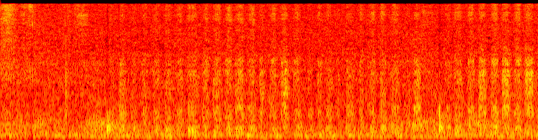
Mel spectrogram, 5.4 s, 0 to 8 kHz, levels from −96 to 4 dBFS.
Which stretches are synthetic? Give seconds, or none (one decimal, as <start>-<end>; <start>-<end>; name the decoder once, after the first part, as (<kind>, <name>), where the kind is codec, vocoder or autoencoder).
none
